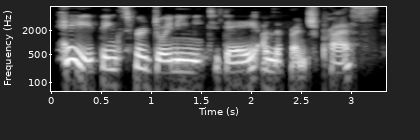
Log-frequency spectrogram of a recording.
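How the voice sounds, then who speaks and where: A woman with a cold, sounding congested, hosts a devotional podcast and reflects on faith in a relaxed, conversational way. Her low voice is animated yet unhurried, and the recording is rough.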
